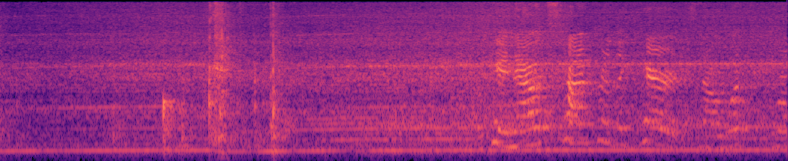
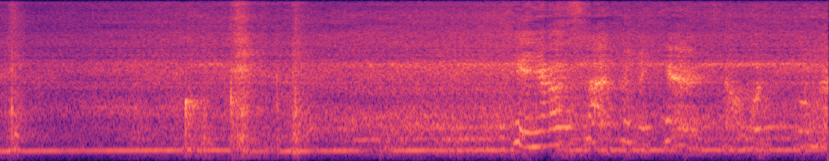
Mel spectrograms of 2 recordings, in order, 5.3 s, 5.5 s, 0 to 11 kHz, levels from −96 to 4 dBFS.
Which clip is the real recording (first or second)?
first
